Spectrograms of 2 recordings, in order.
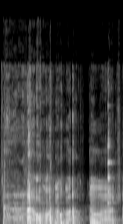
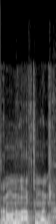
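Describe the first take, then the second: First: Words broken up by real laughter; laughing through it. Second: Said in the usual way. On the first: Real, not acted. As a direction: try not to laugh but fail. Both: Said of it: "It hurts to laugh".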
